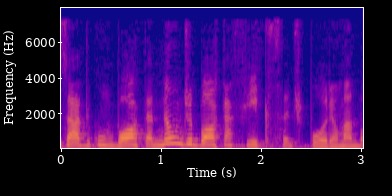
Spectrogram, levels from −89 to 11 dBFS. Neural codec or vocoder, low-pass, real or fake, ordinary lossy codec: codec, 16 kHz, 1.1 kbps, Voila-Tokenizer; none; fake; none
